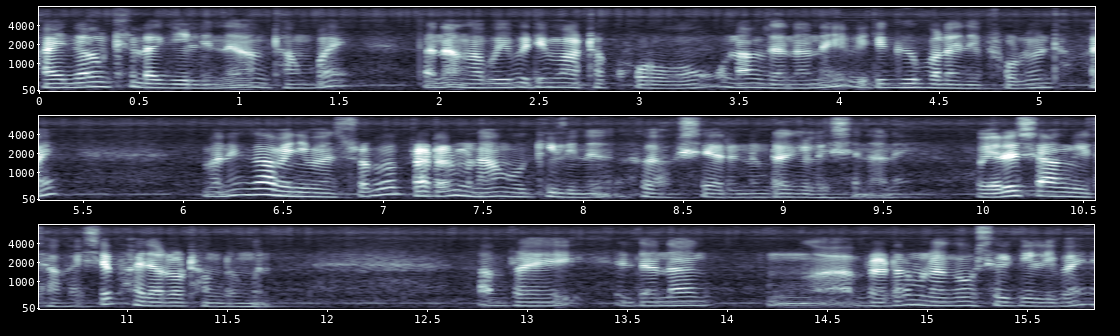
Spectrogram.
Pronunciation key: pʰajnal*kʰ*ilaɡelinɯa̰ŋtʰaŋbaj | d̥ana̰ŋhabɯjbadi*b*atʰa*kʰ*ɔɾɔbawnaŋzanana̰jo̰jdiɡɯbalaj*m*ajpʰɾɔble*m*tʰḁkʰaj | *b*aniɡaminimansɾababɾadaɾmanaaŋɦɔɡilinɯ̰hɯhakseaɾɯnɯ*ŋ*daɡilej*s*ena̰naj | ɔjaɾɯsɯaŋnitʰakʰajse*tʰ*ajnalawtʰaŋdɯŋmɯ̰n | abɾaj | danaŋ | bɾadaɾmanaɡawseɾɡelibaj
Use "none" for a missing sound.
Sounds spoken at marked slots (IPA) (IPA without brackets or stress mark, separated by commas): kʰ, m, kʰ, n, m, m, ŋ, s, pʰ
